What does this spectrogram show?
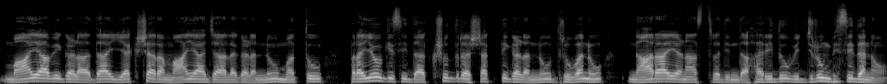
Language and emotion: Kannada, neutral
